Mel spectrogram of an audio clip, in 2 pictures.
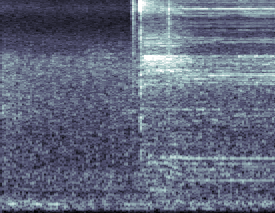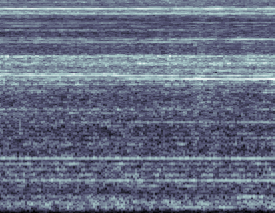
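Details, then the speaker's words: Fuel pump of a Yamaha Injector Tester during injector cleaning on a Yamaha injection scooter: steady electric hum with thin high whine switches on and holds even; pressure gauge needle rises as the pump pressurizes the injector; running normally. "Pada pressure gauge ini, jarum ini dia akan naik, berarti fuel pump yang ada di alat ini dia akan menghasilkan tekanan tinggi pada injektor."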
